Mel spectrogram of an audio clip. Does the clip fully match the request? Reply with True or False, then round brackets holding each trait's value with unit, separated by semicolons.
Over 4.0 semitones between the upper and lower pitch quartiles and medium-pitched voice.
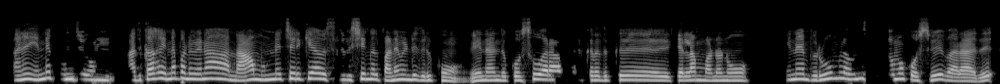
False (4.4 semitones; 215 Hz)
